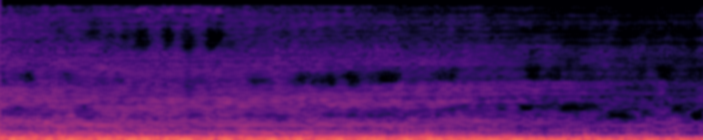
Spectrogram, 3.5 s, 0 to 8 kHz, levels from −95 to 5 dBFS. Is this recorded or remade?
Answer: remade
